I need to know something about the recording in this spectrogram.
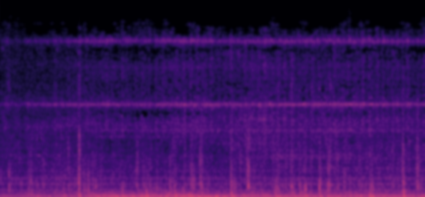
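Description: The hooves of many horses clattering on hard ground as a mounted troop moves off. A deep rumble swells about a second in and eases near the end.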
